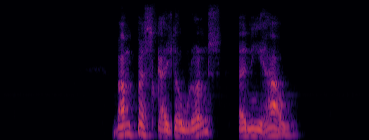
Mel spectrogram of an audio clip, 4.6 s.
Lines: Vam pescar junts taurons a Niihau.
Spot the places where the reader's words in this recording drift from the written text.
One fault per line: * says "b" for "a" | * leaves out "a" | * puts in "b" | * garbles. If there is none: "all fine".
* leaves out "junts"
